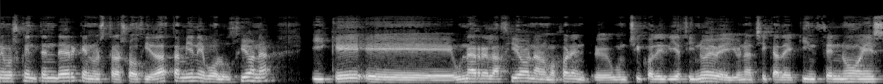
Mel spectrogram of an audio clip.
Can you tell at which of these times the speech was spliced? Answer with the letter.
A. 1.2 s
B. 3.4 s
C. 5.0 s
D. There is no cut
A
